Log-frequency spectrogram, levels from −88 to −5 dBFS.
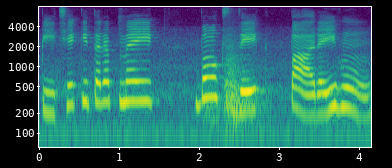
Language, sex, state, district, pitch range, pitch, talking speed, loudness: Hindi, female, Bihar, Kaimur, 215-300 Hz, 270 Hz, 145 wpm, -15 LUFS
